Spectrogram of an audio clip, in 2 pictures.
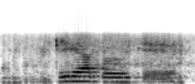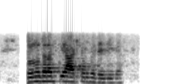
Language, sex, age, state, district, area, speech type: Hindi, male, 30-45, Uttar Pradesh, Lucknow, rural, conversation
